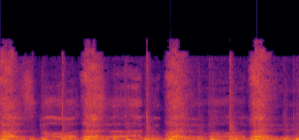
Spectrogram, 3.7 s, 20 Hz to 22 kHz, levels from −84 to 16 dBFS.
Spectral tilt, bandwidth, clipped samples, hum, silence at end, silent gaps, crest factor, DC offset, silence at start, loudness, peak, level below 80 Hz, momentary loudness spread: -4.5 dB/octave; 16 kHz; under 0.1%; none; 0 s; none; 16 dB; under 0.1%; 0 s; -16 LUFS; 0 dBFS; -36 dBFS; 7 LU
